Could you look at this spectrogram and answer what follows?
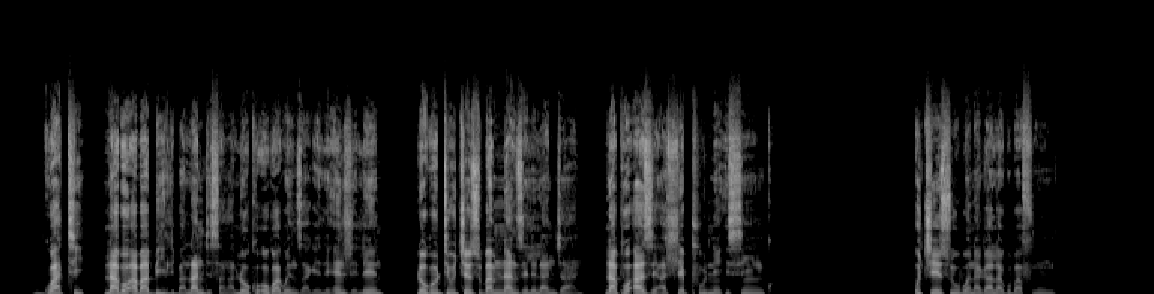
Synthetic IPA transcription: ɣwatʰi | laβɔaβaβiliβalandʱisaŋalokʰuɔɣwaɣwɛnd͡zʱaɣɛlɛʔɛnd͡ɮʱɛleni | loɣutʰiud̥ʒ̥ʱes̬uβam̩nand͡zʱɛlɛland͡ʒʱani | lapʰɔʔazɛaɬepʰunɛʔisiːŋkʼwa | ud̥ʒ̥ʱesuːβɔnaɣalaɣuβafuːndʱi

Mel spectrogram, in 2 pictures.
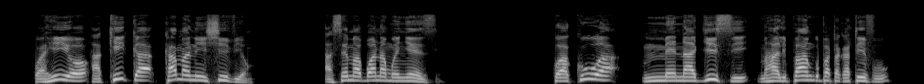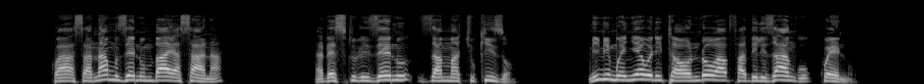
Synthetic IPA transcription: kwahijɔhakikakamaniʃivjɔ̰ | a̰sɛmaɓwanamwɛɲɛzi | kwakuwa | m̩mɛnaʄisimaɦalipaŋɡupatakatifu | kwasanamuzɛnumbajasana | naɗɛstuɾizɛnuzamat͡ʃukizɔ̰ | mimimwɛɲɛwɛnitaɔndɔafaðilizaŋɡukwɛnṵ

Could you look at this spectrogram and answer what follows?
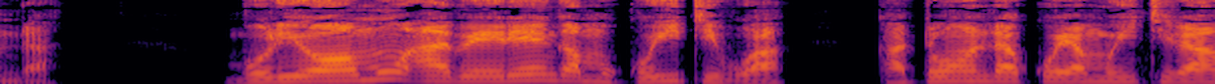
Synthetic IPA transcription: nda̰ | buliomuaβeɾeŋɡamukuitiβwa | katondakujamuitiɾa

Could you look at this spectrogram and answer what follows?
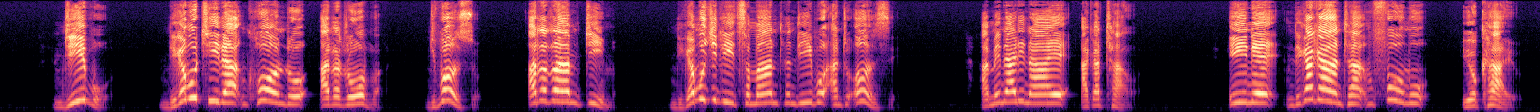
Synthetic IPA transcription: ndipɔ̰ | ndikamutʰiɾaŋkʰɔndɔatatɔːpa | ndipɔnsɔ̥ | atataam̩tiːma | ndikamut͡ʃitit͡sʰamantʰandip̬ɔʔantʰuʔɔnsɛ̥ | amɛnɛalinajɛakatʰa̰ːwa | inɛndikakantʰaɱfumu | jɔkʰa̰ːjɔ

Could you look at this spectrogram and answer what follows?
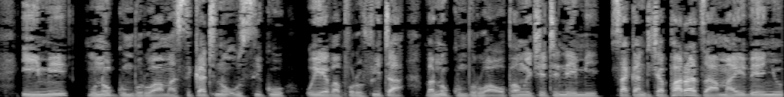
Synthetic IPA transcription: imi | muno̞ɡʱumburwamasikatino̞usikuː | je̞ʋapuro̞fita | ʋano̞ɡʱumburwawo̞pamwe̞t͡ʃe̞te̞ne̞ːmisakandit͡ʃapaɾad͡zaɦːmaiʋe̞ːɲu

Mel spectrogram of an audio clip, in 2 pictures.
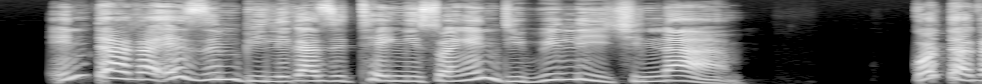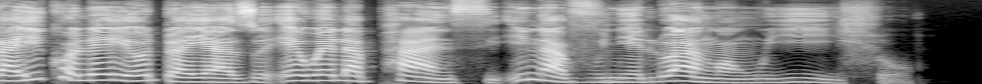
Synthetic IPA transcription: intʼaɣaezimbʱiliɣazitʰeŋiswaŋendʱiβilit͡ʃʰʼina | ɣɔd̥ʱwaɣajikʰɔlɛjɔd̥ʱwajazɔʔɛwɛlapʰant͡sʼiʔiŋavuɲɛlwaŋwaŋujiːɬɔ̰

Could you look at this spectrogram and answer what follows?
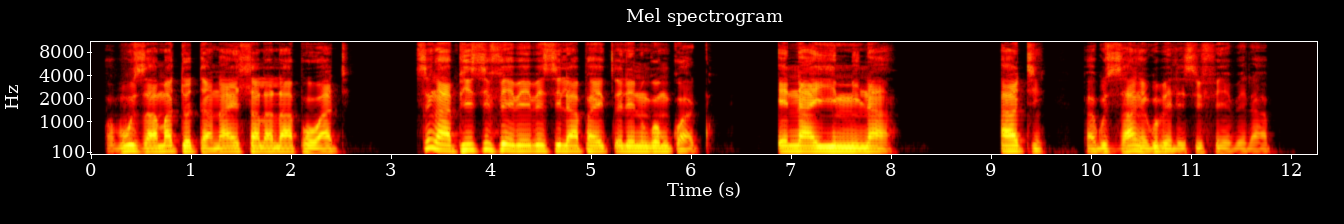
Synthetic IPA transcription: wa̰βuzaːmad̥ʱɔd̥ʱanaɛɬalalapʰɔwaːtʰi̥ | siŋapiːsifɛβɛβesilapʰaɛǀɛleniɣom̩ɡ̥ʱwaǃɔ̥ | ɛnajimina | atʰi | ɣaɣuzaŋɛɣuβɛlesifɛβɛlaːp̚ʰɔ̥

